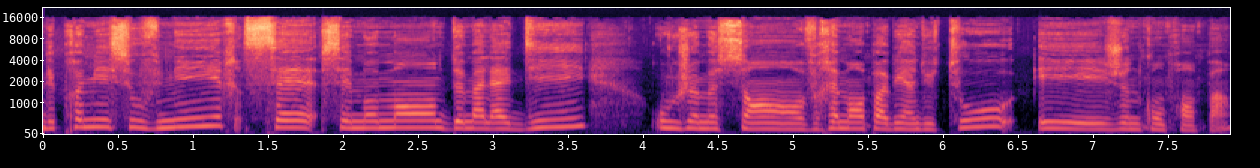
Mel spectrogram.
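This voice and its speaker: A woman's medium-pitched, dark and mellow voice at a very slow pace, with ordinary pitch variation, in a dry, close sound with no echo and a very clean recording over a silent background. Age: 60s. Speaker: retired teacher, patient. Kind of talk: personal testimony.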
